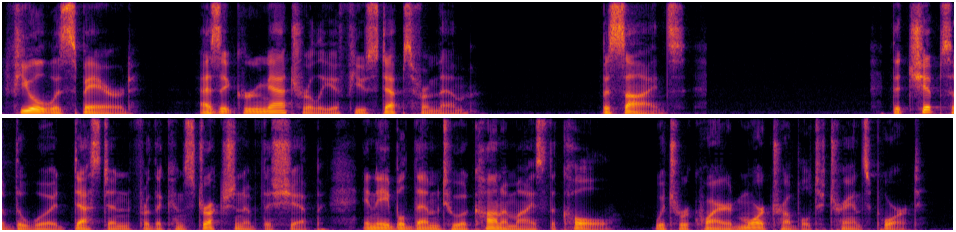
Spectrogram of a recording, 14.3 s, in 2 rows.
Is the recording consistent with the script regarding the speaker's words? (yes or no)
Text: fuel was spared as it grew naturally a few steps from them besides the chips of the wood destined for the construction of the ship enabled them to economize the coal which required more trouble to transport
yes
